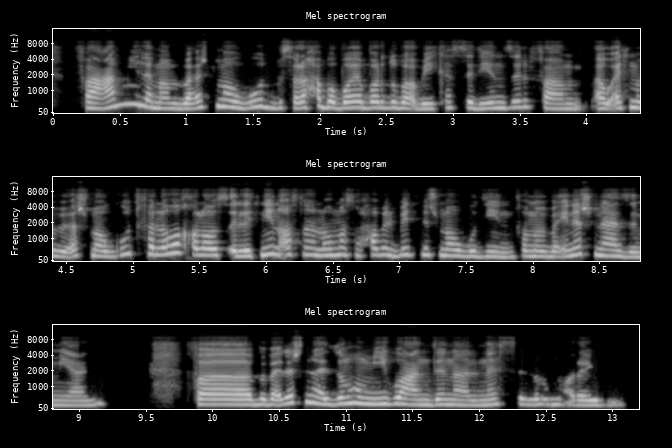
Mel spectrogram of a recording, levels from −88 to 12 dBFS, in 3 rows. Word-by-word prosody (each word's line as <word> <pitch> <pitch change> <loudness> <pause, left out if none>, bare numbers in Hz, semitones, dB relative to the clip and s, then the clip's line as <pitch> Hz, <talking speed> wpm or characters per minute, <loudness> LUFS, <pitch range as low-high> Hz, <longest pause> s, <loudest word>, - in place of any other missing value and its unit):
فعمي 250 +4 +2 0.2
لمّا 240 -6 0
ما 220 - -3
بقاش 220 +5 +1
موجود 275 -2 +1
بصراحة 250 +1 -1
بابايا 255 0 +3
برضه 255 0 0
بقى 235 -2 +1
بيكسّل 240 +2 -2
ينزل 245 +5 -2
فأوقات 225 0 -2
ما 260 - +1
بيبقاش 250 +4 -1
موجود، 245 +9 -2
فاللي 315 -2 0
هو 375 +4 +4
خلاص 280 -5 +1
الإتنين 245 +7 +2
أصلًا 295 +1 -3
اللي 270 -1 0
هُم 285 +2 +1
صحاب 290 +1 -4
البيت 285 +1 -2
مش 290 0 -4
موجودين 225 -6 -1
فما 235 -1 -1
بقيناش 255 +9 0
نعزم 235 -7 0
يعني، 195 +5 -5 0.6
فما 220 -1 +4
بقيناش 275 +8 +2
نعزمهم 260 -1 +3
ييجوا 250 +1 +3
عندنا 215 -1 0
الناس 210 +5 -4
اللي 225 -2 -1
هُم 225 0 -5
قرايبنا. 200 0 -1
245 Hz, 175 wpm, -18 LUFS, 220-275 Hz, 0.6 s, هو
